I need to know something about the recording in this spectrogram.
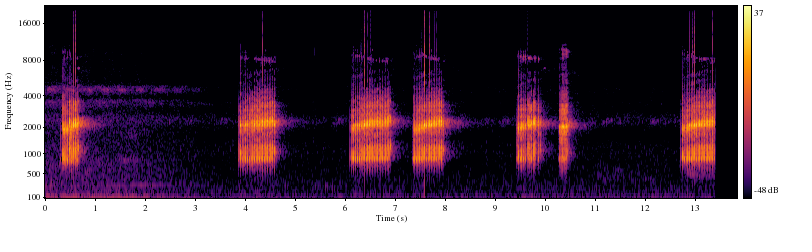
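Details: A single frog croaks loudly at night, giving nasal croaks in short bursts spaced unevenly a few seconds apart.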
